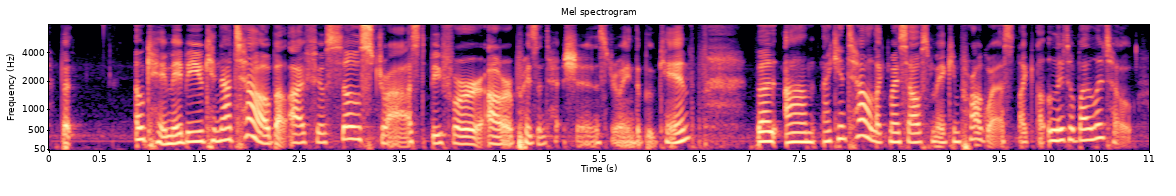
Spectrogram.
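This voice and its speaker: A woman's fairly high voice with vocal fry, lively intonation and a moderate pace. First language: not English. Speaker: UX design podcast co-host. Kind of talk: casual chat. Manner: halting.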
